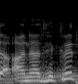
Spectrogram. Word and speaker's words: अनधिकृत: पर हम जब न या अन और अधिकृत इन दो शब्दों से मिलकर बने अनधिकृत शब्द के अपने संप्रत्यय को दृढ़ कर लें तो संभवतः भूल से भी इस शब्द के उच्चारण और लेखन में अशुद्धि नहीं होगी। तो यह शब्द अनधिकृत इस रूप में ही है।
